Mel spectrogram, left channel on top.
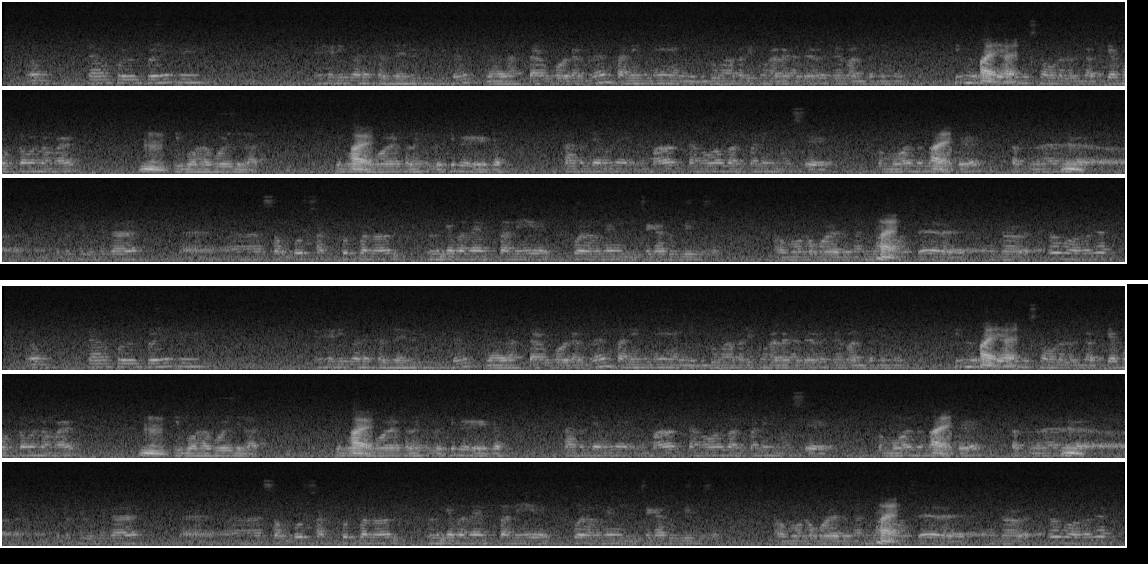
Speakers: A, on the left; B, in the centre.
A: অ' তাৰ ফলৰ <unintelligible> হেৰি হোৱা দেখা যায়, এইটো কি বুলি কয়, ৰাস্তাৰ ওপৰতে মানে পানীখিনি দুঘা পাতি থকা দেখা যায়, সেইটোৱে বানপানী হৈ আহিছে। কিন্তু
B: হয়
A: এতিয়া
B: হয়
A: আমি চাবলৈ যদি যাওঁ এতিয়া বৰ্তমান আমাৰ
B: উম
A: শিৱসাগৰ জিলাত। শিৱসাগৰ
B: হয়
A: এইফালে সেইটো সেইটো এলেকাত, তাত এতিয়া মানে ইমান ডাঙৰ বানপানী হৈছে, ত' মই জনামতে
B: হয়
A: <unintelligible>
B: উম।
A: অ' এইটো কি বুলি কয়, এ ছফুট-সাত ফুট মানৰ। তেনেকে মানে পানী পুৰা মানে জেগাত ডুবি গৈছে। আৰু মোৰ লগৰ এজন <unintelligible> যে
B: হয়
A: সিহতৰ এইটো <unintelligible> মানে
